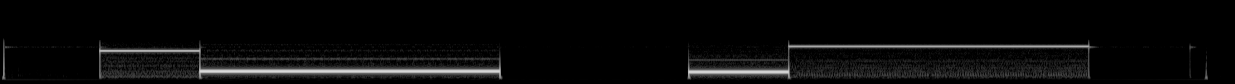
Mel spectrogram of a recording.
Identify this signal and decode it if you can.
Two-tone page, heard as a one-second tone, then a three-second tone, about 1800 then 620 Hz, about 580 then 2250 Hz. It is heard from 1.0 to 10.9 s.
